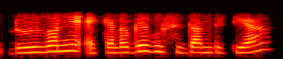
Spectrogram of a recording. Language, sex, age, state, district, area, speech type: Assamese, female, 18-30, Assam, Kamrup Metropolitan, rural, conversation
